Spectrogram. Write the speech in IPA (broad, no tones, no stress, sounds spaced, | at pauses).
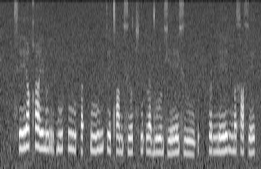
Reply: t͡sʰ eː qʰ eː ɳ u r ɓ u h uː h ɐ ʔ k͡p uː n k e tʰ ɑ n xʲ o t͡sʰ u ʔ l ɐ d̪ uː ɳ xʲ eː xʲ uː ʔ | ə˞ ŋ͡m eː ŋ͡m ɐ x ɑ x e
